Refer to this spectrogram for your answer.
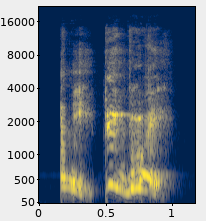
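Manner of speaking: very high, loud, shouted call-out. Calling across to a big creature to get his attention: calling out loudly. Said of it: "put my hands up on either side of my mouth".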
